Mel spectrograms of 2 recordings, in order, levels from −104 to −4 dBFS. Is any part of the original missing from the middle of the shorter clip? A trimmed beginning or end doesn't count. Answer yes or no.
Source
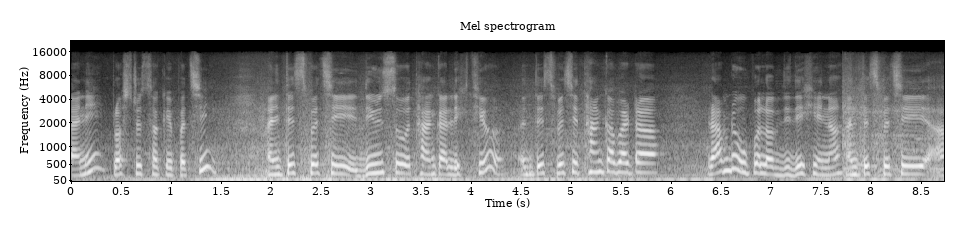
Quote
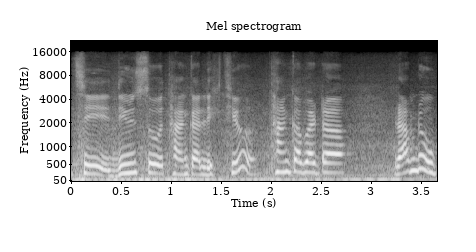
yes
